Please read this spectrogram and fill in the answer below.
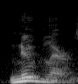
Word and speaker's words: New Glarus: The one ahead of it, and I say the name wrong every time. It's New what, Smethwick? New Glarus.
